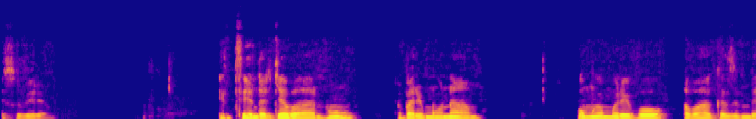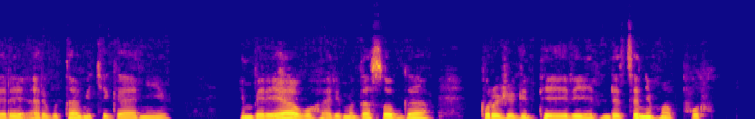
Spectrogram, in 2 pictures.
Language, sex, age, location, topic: Kinyarwanda, male, 18-24, Nyagatare, finance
